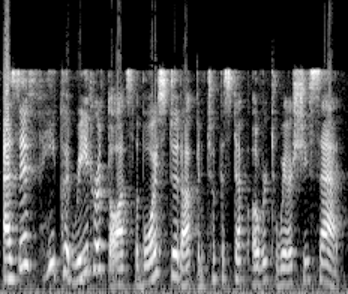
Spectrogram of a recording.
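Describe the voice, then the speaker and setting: A woman reading a children's book aloud as expressive storybook narration. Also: mid-range voice, normal speed, rough recording.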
